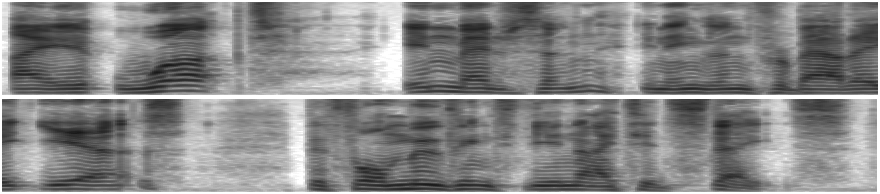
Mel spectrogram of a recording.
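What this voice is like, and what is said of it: English accent. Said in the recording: “I am obviously English. You can hear my accent.”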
